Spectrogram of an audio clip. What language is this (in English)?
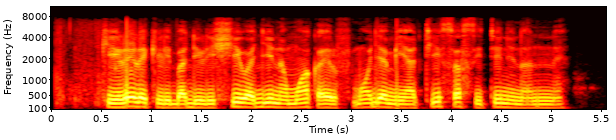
Swahili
